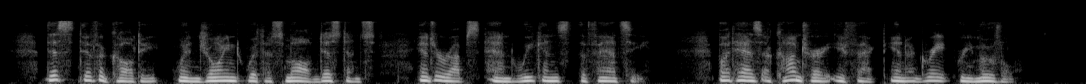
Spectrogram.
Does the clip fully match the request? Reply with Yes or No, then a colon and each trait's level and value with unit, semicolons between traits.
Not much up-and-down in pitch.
No: average, 3.0 semitones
